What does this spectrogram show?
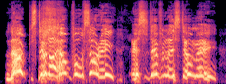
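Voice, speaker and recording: The put-on character voice sits at an extremely high pitch and moves at a fairly slow pace. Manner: silly, goofy.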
